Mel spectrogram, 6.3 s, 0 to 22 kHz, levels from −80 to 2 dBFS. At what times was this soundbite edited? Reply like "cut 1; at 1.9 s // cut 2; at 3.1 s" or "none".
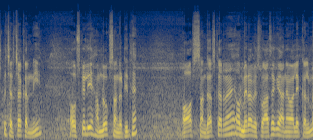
none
